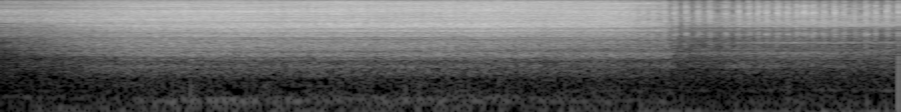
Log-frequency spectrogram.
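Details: Rattlesnake rattling: a steady, dry, high hissing buzz held for about four seconds, then breaking into a quicker pulsing rattle that stays loud to the end.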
